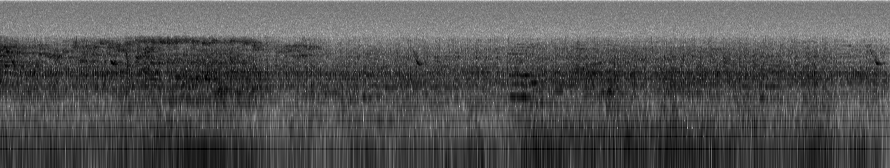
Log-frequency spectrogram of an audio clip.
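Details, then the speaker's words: Car engine just after a piston and piston ring install, radiator refilled, throttle test: a rumble that swells and eases smoothly with no knock or rattle. It now sounds normal, unlike before the repair, and the oil level rises. "Kan suaranya sudah berubah ya teman-teman, tidak seperti sebelumnya. Suaranya sudah normal lagi."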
